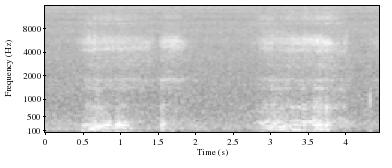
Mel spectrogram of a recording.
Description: English Mastiff Puppy Snoring as Chihuahua tries to sleep next to him.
